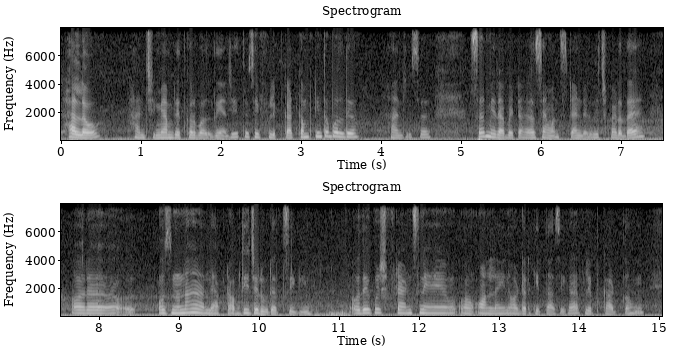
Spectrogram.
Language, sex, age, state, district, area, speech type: Punjabi, female, 30-45, Punjab, Shaheed Bhagat Singh Nagar, urban, spontaneous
